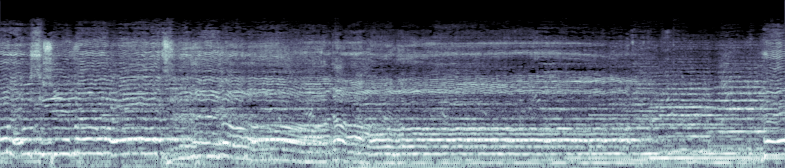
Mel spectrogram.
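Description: Singing over a backing track played loudly through a portable PA loudspeaker, with long held notes that waver in pitch.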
